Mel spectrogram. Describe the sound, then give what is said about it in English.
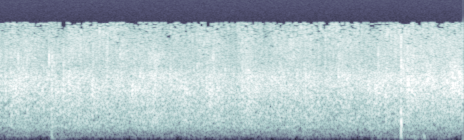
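An audience applauds steadily to welcome a guest coming up to join the host, a dense, even wash of many hands clapping at constant loudness throughout, with a couple of sharper claps standing out near the end. No one speaks. “Shall we give him a warm welcome as he comes and joins me up here.”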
